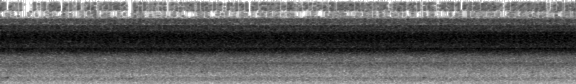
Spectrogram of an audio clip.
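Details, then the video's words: Cicadas at Yotsuike Park on a windy day, a steady, unbroken high-pitched shrilling drone that holds level throughout with no pauses, under a faint hiss of wind. "四ツ池公園 セミと風の音"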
